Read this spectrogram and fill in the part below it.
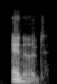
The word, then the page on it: ennead: British English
